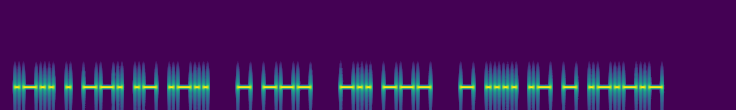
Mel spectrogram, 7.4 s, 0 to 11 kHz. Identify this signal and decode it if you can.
Morse code, heard as a keyed tone, about 28 wpm, 700 Hz. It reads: LEGAL TO DO THAT.
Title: Sentences from Top 1200 Words 28wpm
